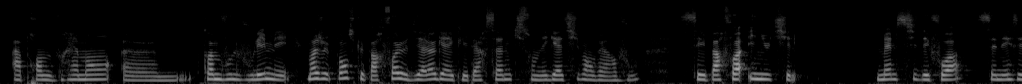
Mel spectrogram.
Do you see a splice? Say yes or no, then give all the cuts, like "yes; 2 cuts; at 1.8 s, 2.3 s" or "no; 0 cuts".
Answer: yes; 2 cuts; at 1.9 s, 3.0 s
